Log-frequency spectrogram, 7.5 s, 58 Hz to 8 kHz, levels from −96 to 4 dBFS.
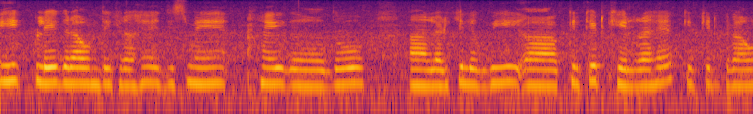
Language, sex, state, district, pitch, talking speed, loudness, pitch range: Hindi, female, Chandigarh, Chandigarh, 215 Hz, 160 wpm, -19 LUFS, 200-220 Hz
